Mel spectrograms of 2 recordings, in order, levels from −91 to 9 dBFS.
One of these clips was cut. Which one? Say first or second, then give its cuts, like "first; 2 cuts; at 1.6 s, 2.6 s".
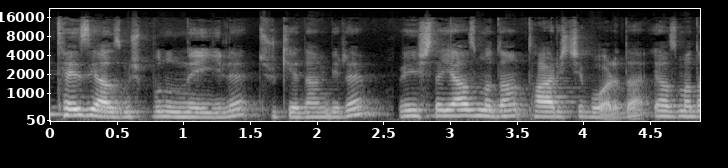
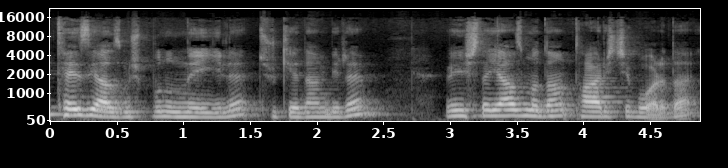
first; 1 cut; at 2.6 s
